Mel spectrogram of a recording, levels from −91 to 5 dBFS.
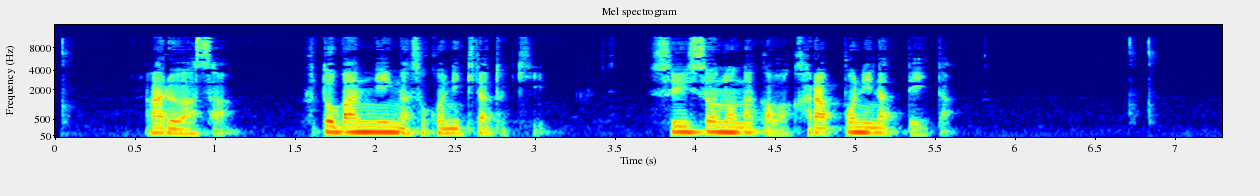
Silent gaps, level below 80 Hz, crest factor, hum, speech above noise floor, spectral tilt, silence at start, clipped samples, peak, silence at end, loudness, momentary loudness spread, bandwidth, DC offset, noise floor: none; -52 dBFS; 20 dB; none; 53 dB; -6 dB/octave; 0.6 s; under 0.1%; -2 dBFS; 1.7 s; -20 LUFS; 21 LU; 11.5 kHz; under 0.1%; -73 dBFS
